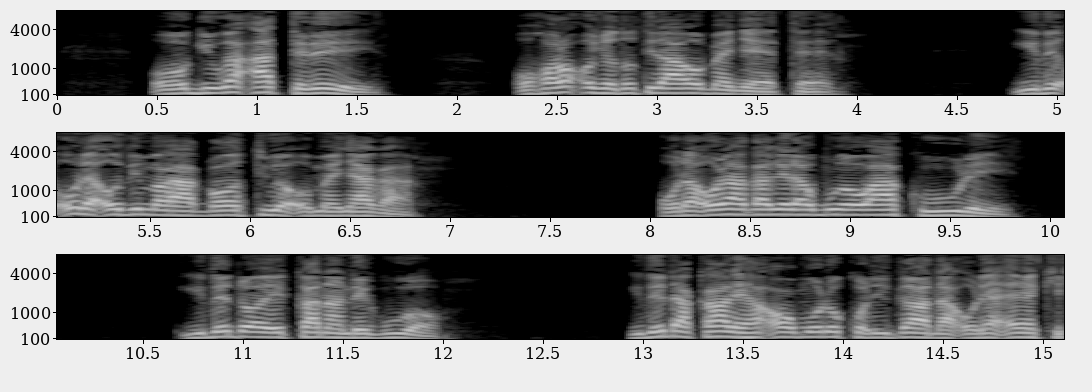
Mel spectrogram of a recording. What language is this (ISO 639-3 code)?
kik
